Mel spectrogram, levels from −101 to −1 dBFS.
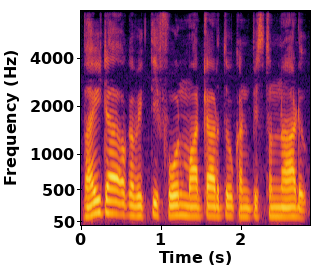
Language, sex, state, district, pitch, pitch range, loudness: Telugu, male, Telangana, Mahabubabad, 135 Hz, 130-145 Hz, -16 LUFS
